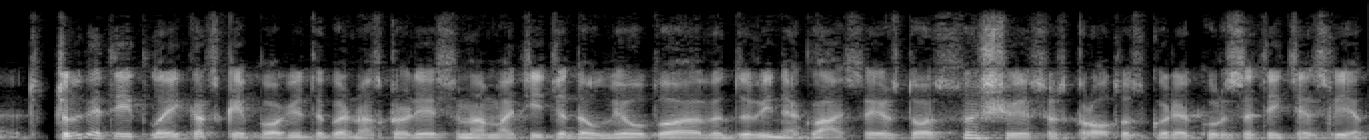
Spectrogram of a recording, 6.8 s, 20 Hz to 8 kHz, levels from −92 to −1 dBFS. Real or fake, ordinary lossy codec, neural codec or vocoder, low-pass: fake; Opus, 64 kbps; codec, 24 kHz, 0.9 kbps, WavTokenizer, medium speech release version 2; 7.2 kHz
